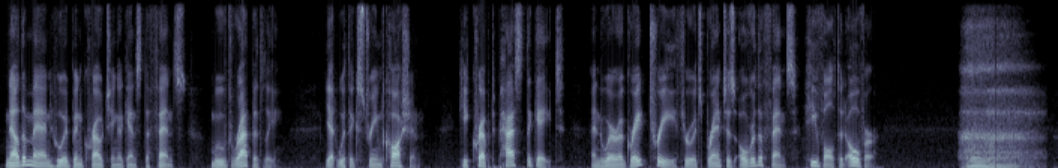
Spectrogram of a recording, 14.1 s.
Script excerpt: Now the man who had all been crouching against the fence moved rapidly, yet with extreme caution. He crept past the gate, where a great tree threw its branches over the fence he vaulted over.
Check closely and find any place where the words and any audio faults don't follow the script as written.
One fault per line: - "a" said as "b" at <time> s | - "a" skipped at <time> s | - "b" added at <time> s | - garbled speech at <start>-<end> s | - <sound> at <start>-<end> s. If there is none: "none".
- "all" skipped at 0.9 s
- "and" added at 7.8 s
- sigh at 12.8-14.0 s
